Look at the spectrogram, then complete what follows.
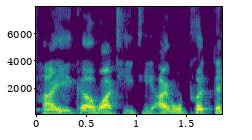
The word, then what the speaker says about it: Taika Waititi: How do you pronounce his name? I always kind of mix it up. Taika Waititi? Taika Waititi.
